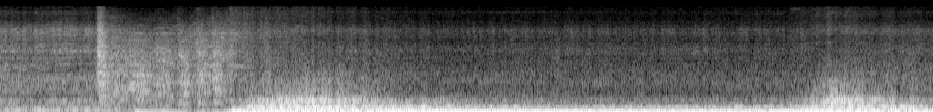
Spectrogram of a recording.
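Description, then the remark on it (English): A truck's deep exhaust rumbles loud, building sharply after a brief start and holding a steady, throaty drone with rising revs as it drives a course, with no talking. “That exhaust note never gets old.”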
